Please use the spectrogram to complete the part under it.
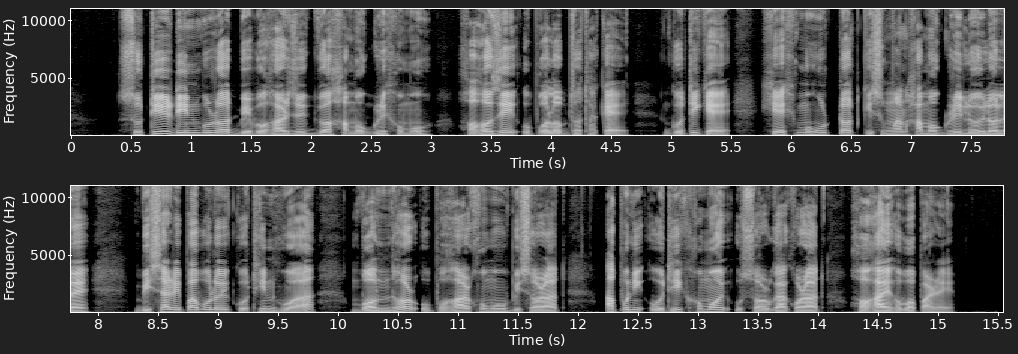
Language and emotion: Assamese, neutral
